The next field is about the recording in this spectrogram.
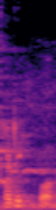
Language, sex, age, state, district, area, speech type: Bengali, male, 18-30, West Bengal, Uttar Dinajpur, urban, spontaneous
